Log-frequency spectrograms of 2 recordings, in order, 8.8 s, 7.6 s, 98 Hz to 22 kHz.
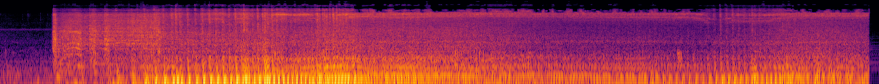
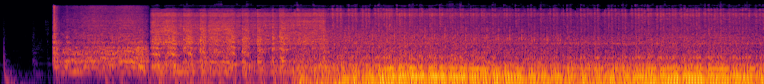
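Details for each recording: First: BMW E30 with swapped four-cylinder M43 engine from an E36 cranks, starts and idles unevenly and lumpy; compression leaking into cooling system causing bubbles, middle two cylinders dead despite spark: rough running from blown head gasket. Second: BMW E30 with a swapped M43 engine, first start after the blown head gasket repair and new oil, with a thermostat-less housing fitted for flushing. Brief crank, then the engine catches and settles into an even, steady idle with no knocks or misses.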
